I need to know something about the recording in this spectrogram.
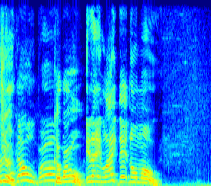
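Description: A man speaks with animation into a microphone close by.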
